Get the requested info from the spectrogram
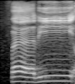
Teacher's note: ra nipis di samping tu panjangkan dengan kadar dua harakat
